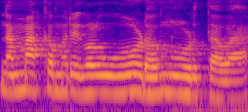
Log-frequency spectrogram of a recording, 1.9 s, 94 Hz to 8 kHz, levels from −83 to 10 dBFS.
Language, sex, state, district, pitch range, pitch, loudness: Kannada, female, Karnataka, Chamarajanagar, 190-210 Hz, 200 Hz, -17 LUFS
